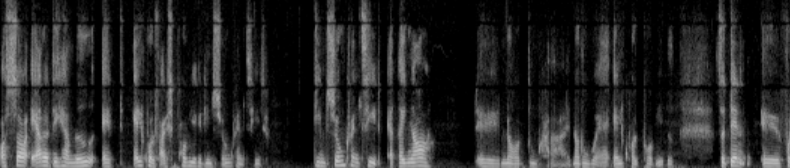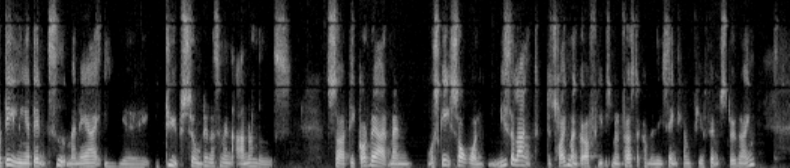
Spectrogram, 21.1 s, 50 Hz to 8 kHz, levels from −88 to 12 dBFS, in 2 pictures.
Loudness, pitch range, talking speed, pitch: -21 LUFS, 140-180 Hz, 215 wpm, 155 Hz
